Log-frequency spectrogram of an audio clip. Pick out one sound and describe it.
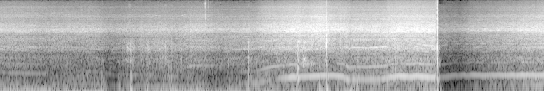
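An off-road buggy engine revs and roars close by.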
